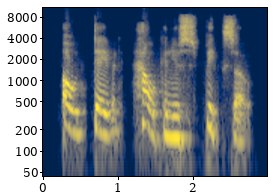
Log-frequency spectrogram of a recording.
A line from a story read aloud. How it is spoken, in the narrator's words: sobbed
